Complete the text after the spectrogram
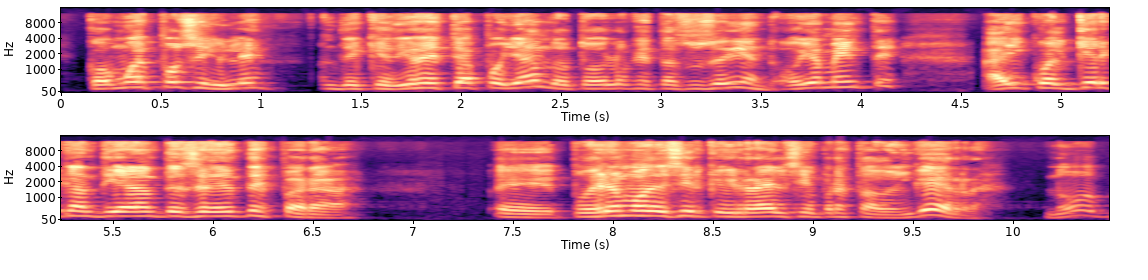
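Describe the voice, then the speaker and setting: A man's voice: high-pitched, darkish tone. A man from Venezuela, a pastor, asking a question over a video call in a formal, earnest way. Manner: formal, earnest, some repeated words. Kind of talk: question from a participant in an online class.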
